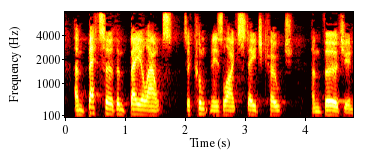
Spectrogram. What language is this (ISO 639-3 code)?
eng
